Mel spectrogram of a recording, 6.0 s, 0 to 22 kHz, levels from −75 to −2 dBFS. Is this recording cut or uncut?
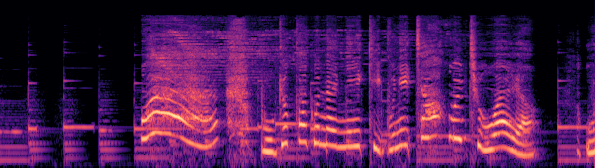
cut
